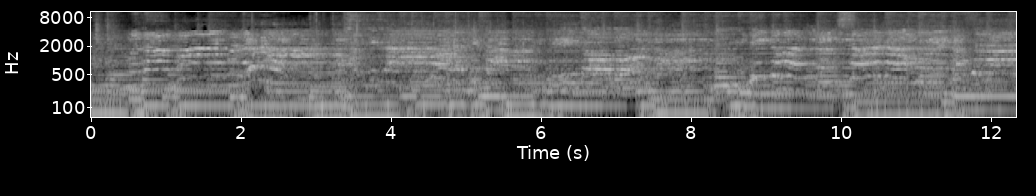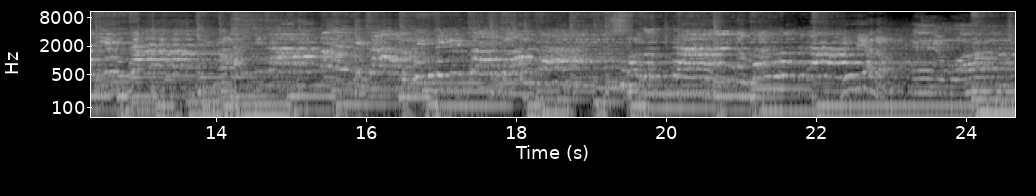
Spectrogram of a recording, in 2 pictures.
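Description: Several singers performing a song together in harmony, with grand piano and a sustained bass line accompanying.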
